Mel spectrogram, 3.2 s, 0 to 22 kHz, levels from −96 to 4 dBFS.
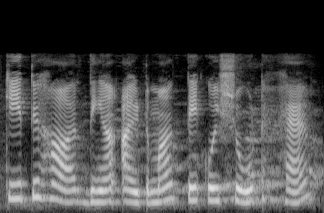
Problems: background conversations at intervals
